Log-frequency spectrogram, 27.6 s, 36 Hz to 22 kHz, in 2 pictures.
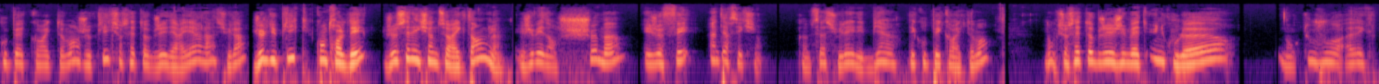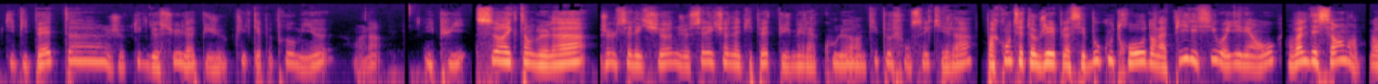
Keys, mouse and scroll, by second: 0.3 click, 1.9 click, 2.4-3.3 drag, 3.4 ctrl+z, 4.2 click, 5.4 shift+click, 6.4 click, 7.8 click, 8.4 click, 9.2 click, 10.4 drag, 11.0 click, 12.7 KP_Subtract, 13.1 click, 14.1 KP_Subtract, 16.1 click, 17.7 click, 17.8 F1, 17.9 click, 18.4 click, 19.1 click, 19.8 click, 21.8 click, 23.5 click, 24.6 click.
